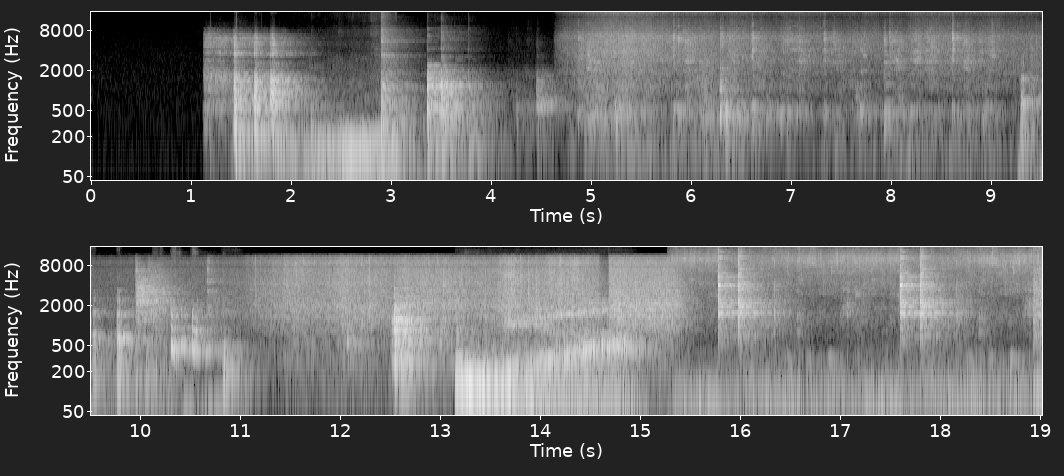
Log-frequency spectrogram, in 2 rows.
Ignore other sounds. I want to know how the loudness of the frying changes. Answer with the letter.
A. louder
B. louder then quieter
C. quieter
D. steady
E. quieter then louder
A.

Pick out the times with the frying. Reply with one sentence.
You can hear the frying from 4.7 to 18.9 s.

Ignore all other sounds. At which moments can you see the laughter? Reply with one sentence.
You can hear the laughter from 1.1 to 1.9 s, from 9.2 to 10.9 s and from 13.1 to 15.0 s.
